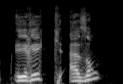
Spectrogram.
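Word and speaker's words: Éric Hazan: et Éric Eric Azon. Oui, exact. J'ai prononcé comme il faut? – tout à fait comme il faut.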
